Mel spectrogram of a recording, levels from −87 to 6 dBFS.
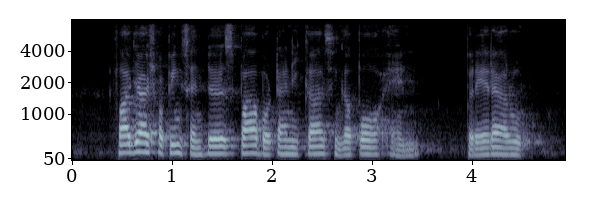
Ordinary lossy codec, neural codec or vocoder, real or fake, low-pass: none; vocoder, 22.05 kHz, 80 mel bands, HiFi-GAN; fake; 7.2 kHz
